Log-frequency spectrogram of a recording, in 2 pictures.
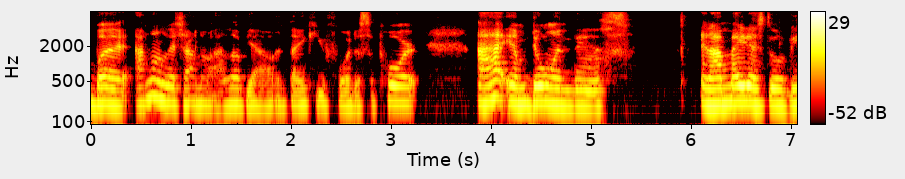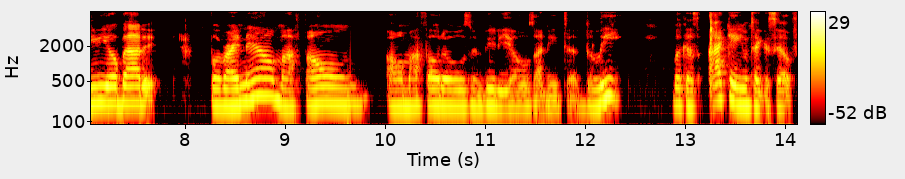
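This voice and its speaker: With a normal speaking voice, a woman talks at a moderate pace and medium pitch, her intonation fairly even but with big swings in loudness. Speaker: vlogger, single mom. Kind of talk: casual vlog chat to camera. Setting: bedroom at home, live video.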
